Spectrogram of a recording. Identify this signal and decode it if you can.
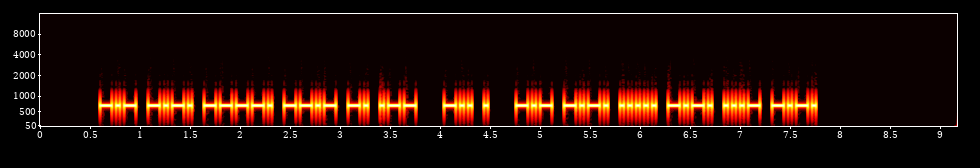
Morse code, heard as a keyed tone, about 30 wpm, 700 Hz. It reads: KC9QNW DE KC5CVC
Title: USA Callsign DE Callsign 30wpm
